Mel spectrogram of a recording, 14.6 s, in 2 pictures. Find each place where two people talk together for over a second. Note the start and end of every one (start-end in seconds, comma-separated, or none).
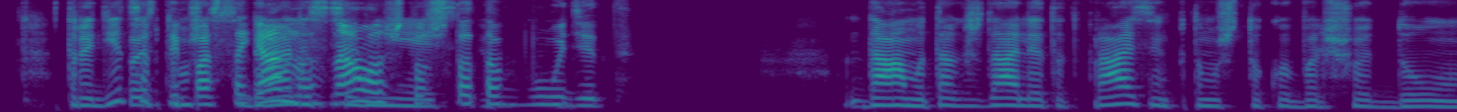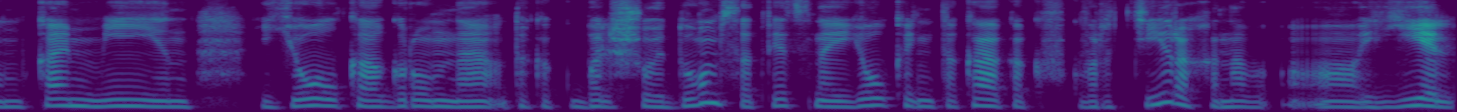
0.7-2.5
